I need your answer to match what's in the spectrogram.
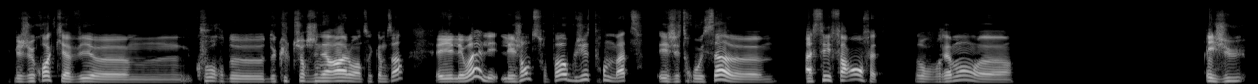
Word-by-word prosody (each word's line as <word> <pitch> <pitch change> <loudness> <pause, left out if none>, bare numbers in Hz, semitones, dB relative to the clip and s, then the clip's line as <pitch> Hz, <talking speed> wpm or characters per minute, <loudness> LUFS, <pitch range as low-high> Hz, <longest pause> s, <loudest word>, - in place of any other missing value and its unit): mais 135 - 0
je 145 - -1
crois 200 +7 +3
qu'il - - -2
y - - +5
avait, 130 +4 -4
hem, 115 -3 -4
cours 165 -3 -8
de 130 -2 -6
de 130 +2 -9
culture 165 +2 -4
générale 155 +2 +5
ou 140 - 0
un 135 - -2
truc 135 -1 -15
comme 135 -1 -8
ça - - -1 0.3
et 140 +1 +5
les 145 - +3
ouais, - - +5
les 150 - -2
les 135 0 +1
gens 190 - +1
ne 260 - -9
sont - - -9
pas - - +2
obligés 200 -1 -3
de 220 - -11
prendre 200 -6 -9
maths 170 - 0
et 145 - 0
j'ai 135 +1 -2
trouvé 135 -2 -7
ça, 220 - +6
hem, 120 -2 -3 0.3
assez 140 +9 +3
effarant 335 - +3
en - - +5
fait, 480 +8 -6 0.4
donc 130 -3 -9
vraiment, 150 +11 -2
heu 115 -2 -2 2.0
Et 155 -2 +7
j'ai 145 +5 0
eu 155 0 -8
140 Hz, 215 wpm, -23 LUFS, 125-165 Hz, 2.0 s, Et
